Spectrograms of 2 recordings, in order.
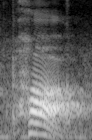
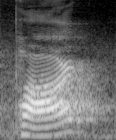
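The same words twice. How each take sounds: First: "part" with long A, no R; British "part", vowel in place of R; British dropped R. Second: Said in the usual way. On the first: Shown as a demonstration. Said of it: "replaced by a vowel sound". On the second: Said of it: "R is sometimes replaced".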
